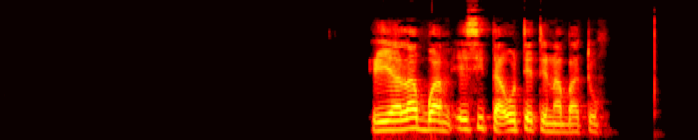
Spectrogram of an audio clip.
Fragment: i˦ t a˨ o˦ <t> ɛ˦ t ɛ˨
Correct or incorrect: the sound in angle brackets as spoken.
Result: correct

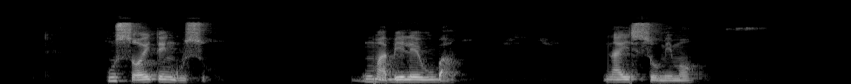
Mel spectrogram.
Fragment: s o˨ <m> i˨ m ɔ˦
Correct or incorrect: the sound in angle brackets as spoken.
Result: correct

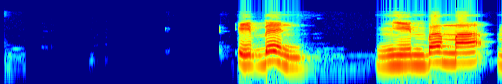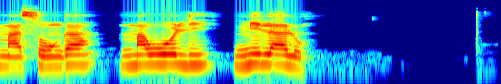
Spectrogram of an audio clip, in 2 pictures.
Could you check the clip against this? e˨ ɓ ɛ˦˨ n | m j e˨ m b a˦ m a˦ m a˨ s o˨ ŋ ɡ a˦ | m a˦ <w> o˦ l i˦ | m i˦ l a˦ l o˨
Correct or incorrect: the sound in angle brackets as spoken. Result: correct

